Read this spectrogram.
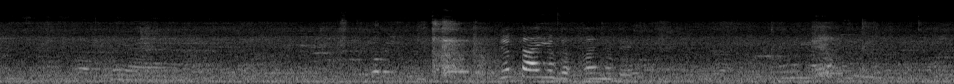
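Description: A woman talks close by.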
